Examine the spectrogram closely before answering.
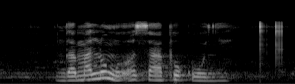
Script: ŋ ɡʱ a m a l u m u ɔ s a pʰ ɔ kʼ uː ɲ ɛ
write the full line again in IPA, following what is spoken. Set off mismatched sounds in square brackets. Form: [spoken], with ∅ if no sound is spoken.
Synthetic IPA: ŋ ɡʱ a m a l u [ŋ] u ɔ s a pʰ ɔ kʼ uː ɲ ɛ

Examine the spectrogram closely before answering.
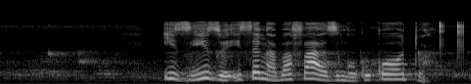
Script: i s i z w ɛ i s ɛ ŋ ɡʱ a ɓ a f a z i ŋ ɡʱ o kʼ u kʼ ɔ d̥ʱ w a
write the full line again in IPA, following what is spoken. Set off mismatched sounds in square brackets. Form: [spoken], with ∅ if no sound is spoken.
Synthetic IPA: i [z] i z w ɛ i s ɛ ŋ ɡʱ a ɓ a f a z i ŋ ɡʱ o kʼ u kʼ [ɔː] d̥ʱ w a

